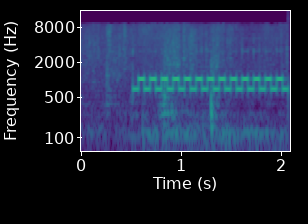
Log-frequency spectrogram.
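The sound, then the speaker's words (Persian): A telephone rings with a rapid, warbling electronic trill that starts abruptly and continues steadily, fairly loud, with faint background noise and no one speaking. “به طرف گوشی میره و اونو بر میداره. الو.”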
